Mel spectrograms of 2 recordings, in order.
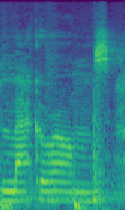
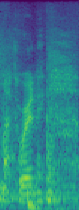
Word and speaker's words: macaron: am so obsessed with macarons. When I went to Paris, that's all I had for breakfast, lunch and dinner. Macarons. How do you say it in French? Je m'appelle macaroni. No, that's macaroni. Macaron.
